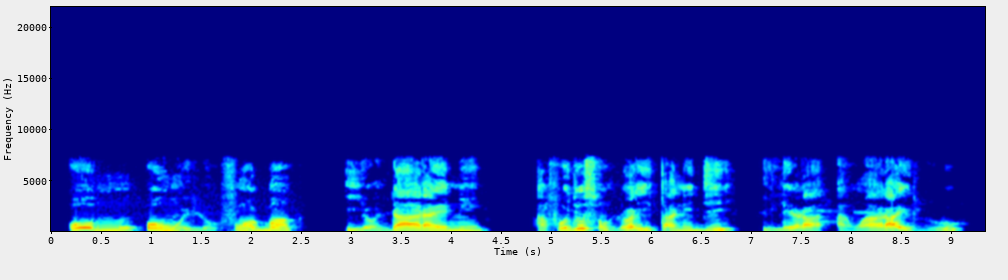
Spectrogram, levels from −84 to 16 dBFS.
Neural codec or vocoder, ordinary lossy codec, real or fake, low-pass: none; none; real; 7.2 kHz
